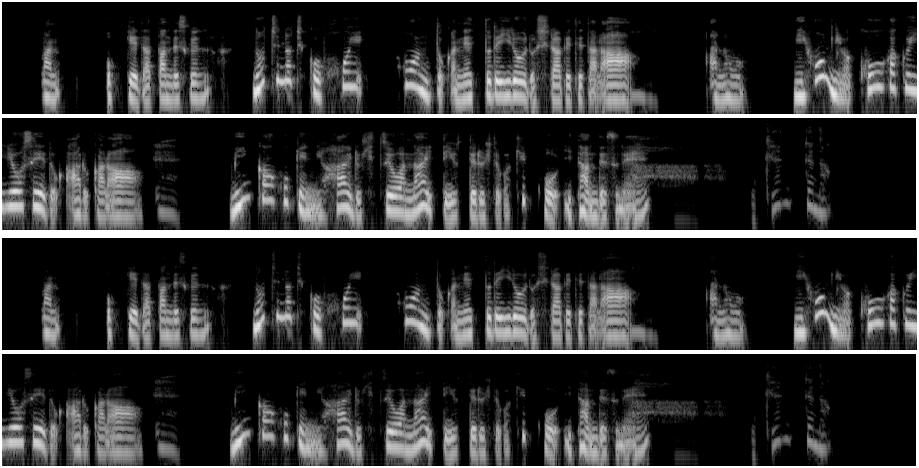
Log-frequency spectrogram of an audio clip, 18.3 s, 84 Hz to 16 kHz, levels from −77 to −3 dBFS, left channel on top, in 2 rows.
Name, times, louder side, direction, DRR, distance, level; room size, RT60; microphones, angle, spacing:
voice 1, 1.0-2.1 2.5-3.6 4.0-6.3 7.1-7.4 7.9-10.5 11.4-15.6, left 3 dB, 80° left, 0.9 m, -24 dB
voice 2, 15.4-16.4 16.8-17.5, left 1 dB, 20° left, 2.9 m, -46 dB
open air
head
